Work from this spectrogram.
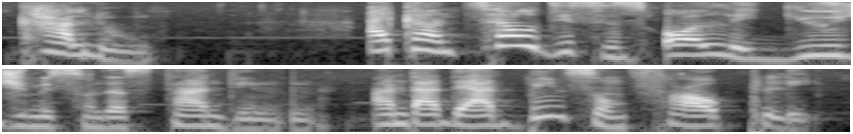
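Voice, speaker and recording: A woman storyteller voicing a calm middle-aged woman mentor, measured and persuasive. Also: sits low, no room sound, faint music behind. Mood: calm, urging.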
